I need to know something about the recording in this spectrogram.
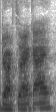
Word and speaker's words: Dothraki: And George R. R. Martin pronounces it Dothraki, so I'm pretty certain that I have to change my pronunciation because I mean that's the guy, like the guy is pronouncing it Dothraki, so I kind of feel like that means we're wrong.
